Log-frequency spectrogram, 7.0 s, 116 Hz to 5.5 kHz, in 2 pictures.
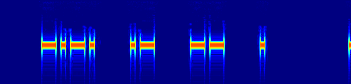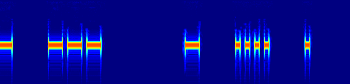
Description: Morse code, heard as a keyed tone, about 25 wpm, spaced as for 16 wpm, 700 Hz. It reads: CAME TO THE
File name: Pinocchio / Pinocchio ch6 10 25 ik1hge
